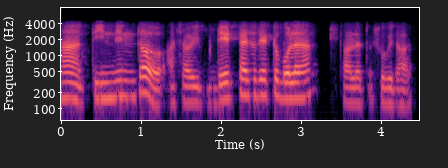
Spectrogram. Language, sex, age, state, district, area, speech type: Bengali, male, 18-30, West Bengal, Kolkata, urban, conversation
